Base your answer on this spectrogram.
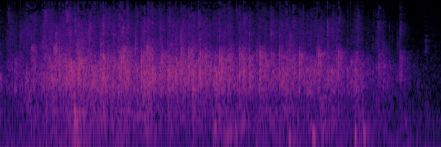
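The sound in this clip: Church audience applause welcoming a speaker who is about to share his story, a soft, even wash of many hands clapping that swells, holds for several seconds, and then tapers off.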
